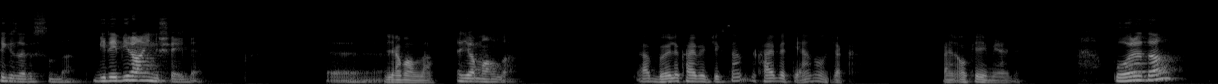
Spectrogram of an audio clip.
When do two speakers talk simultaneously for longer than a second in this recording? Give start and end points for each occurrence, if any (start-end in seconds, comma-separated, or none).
none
